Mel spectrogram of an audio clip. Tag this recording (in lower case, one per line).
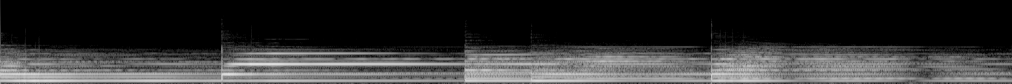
gong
